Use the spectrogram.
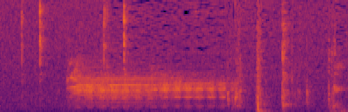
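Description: A Minecraft sheep bleats in one sustained, wavering cry lasting over a second, followed by a sharp click and a few faint game sounds, with no talking.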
